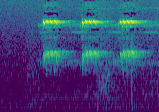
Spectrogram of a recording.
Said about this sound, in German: Oh, da schellt gerade das Telefon. Einen Moment bitte.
